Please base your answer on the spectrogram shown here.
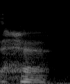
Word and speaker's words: Heir: for me to pronounce it's the midnight hair like the the hair like an heir to a throne it's not like air or you know it's not like breathy air or hair it's the midnight air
